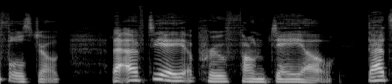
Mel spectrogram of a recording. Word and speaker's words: Foundayo: not an April Fool's joke, the FDA approved foundo. That's spelled F O U N D A Y O. And the pronunciation straight from Eli Lily is found dayo.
